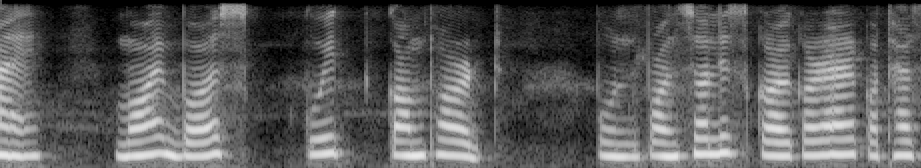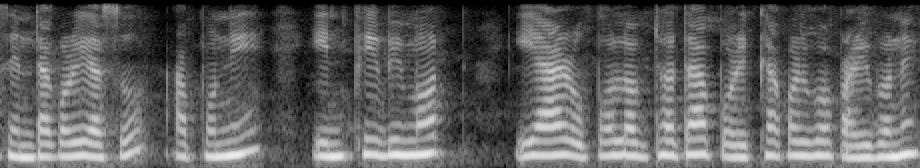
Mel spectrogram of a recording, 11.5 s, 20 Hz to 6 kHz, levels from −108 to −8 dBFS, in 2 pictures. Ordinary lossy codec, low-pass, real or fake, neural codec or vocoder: none; 5.4 kHz; fake; vocoder, 44.1 kHz, 80 mel bands, Vocos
